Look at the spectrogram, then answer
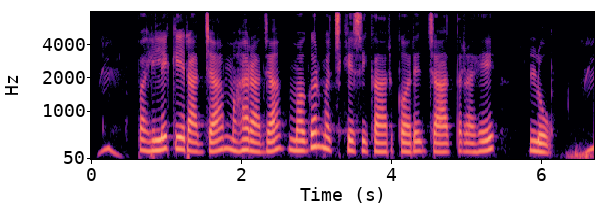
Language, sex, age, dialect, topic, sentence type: Bhojpuri, female, 18-24, Southern / Standard, agriculture, statement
